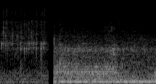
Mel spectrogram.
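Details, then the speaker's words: Maytag high-efficiency washer at cycle start with towels, auto-sensing the load and filling: a brief drop, then a steady rushing hiss of incoming water over a low hum. Normal water fill. "I've got some towels down in there. It's just getting started sensing and filling up with water."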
